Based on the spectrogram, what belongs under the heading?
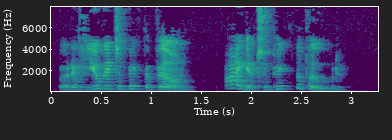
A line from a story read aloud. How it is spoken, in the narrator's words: Ossip sighed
